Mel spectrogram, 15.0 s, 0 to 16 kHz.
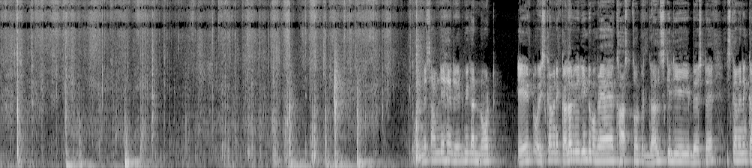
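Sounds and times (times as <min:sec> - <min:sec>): cardboard box knocks and thumps: 0:00.0 - 0:08.5.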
